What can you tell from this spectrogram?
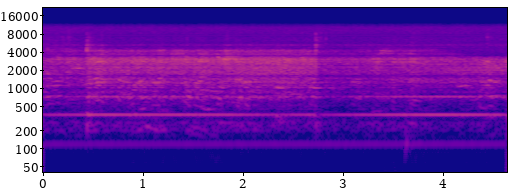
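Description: Audio from the R-326M receiver tuned to a medium-wave AM station: hiss and crackling interference with a steady whine over it. A click about half a second in brings a jump in the noise, and another click near the three-second mark brings it back down, as the relay switches the random-wire antenna between its balanced and unbalanced modes.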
